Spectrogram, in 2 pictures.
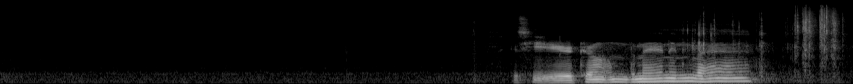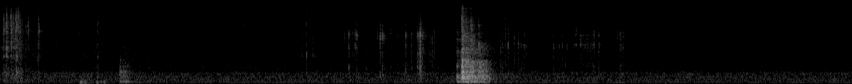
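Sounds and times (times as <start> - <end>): card pack wrapper crinkling: 6.7 - 9.7, 11.5 - 14.9
cards rustling and clicking: 6.7 - 9.7, 11.5 - 14.9.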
